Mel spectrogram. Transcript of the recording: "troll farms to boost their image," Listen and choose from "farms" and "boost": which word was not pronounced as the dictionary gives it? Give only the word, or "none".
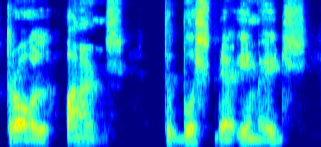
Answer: farms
